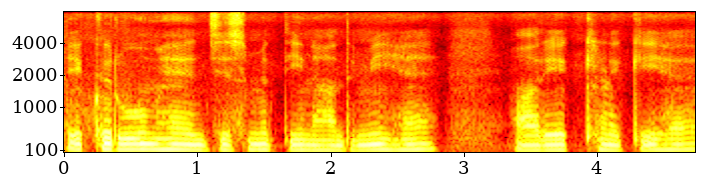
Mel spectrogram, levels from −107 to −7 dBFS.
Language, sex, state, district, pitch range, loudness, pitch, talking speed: Hindi, male, Jharkhand, Ranchi, 105-115 Hz, -17 LUFS, 110 Hz, 140 wpm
